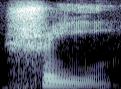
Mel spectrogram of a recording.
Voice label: "shui3", taiwanese Syllables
